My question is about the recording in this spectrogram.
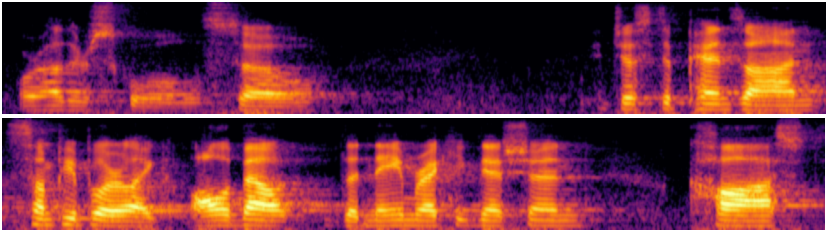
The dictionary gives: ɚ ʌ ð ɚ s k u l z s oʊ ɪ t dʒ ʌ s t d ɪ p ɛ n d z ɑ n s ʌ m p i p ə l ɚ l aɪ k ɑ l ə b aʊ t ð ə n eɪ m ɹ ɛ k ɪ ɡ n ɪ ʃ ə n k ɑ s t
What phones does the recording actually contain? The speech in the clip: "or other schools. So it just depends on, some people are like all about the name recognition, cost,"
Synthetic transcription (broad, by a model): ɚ ʌ ð ɚ s k u l z s oʊ ɪ t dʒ ʌ s d ɪ p ɛ n d z n s ʌ m p i p l ɚ l aɪ k ɑ l ə b aʊ t ð ə n eɪ m ɹ ɛ k ɪ ɡ n ɪ ʃ ə n k ɑ s t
